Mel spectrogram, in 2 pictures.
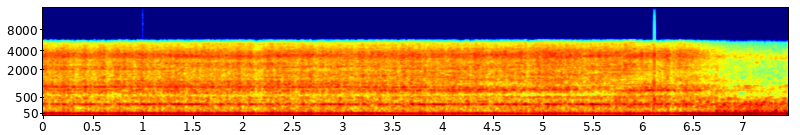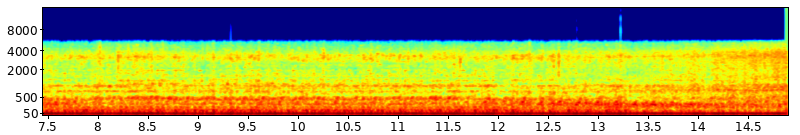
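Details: Moomba boat engine after exhaust leak repair: deep, even drone rising slightly with a touch of throttle and no ticking from the exhaust inside the boat; runs clean and healthy.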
